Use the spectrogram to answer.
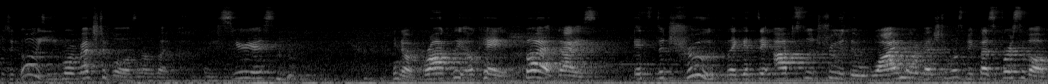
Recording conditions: live audience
